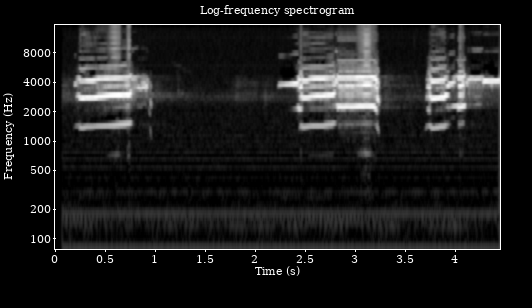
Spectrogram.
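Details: Bald eagle at a nest in Northeast Florida, the male bringing a fish: high, thin squealing calls with bright harmonics in two loud bursts, then a third shorter burst, over a steady low hum.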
